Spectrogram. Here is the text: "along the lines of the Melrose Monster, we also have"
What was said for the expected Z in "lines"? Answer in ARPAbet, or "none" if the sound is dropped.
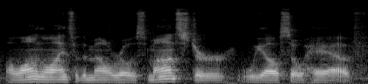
Z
